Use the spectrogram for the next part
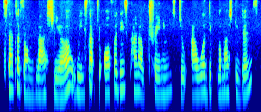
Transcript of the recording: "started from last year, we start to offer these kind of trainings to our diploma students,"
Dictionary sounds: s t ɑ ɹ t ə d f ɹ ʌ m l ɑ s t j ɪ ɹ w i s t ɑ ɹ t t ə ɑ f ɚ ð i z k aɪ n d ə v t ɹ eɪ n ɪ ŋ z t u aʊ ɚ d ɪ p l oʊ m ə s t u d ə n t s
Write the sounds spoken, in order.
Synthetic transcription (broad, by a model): s t ɑ t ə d f ɹ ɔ m l ɑ s t j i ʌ w i s t ɑ t t ɑ f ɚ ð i s k aɪ n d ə f t ɹ eɪ n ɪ ŋ s t u aʊ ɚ d ɪ p l oʊ m ə s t u d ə n t s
